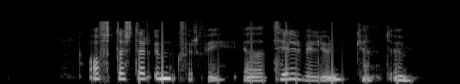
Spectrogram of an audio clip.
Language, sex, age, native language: Icelandic, female, 50-59, Icelandic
